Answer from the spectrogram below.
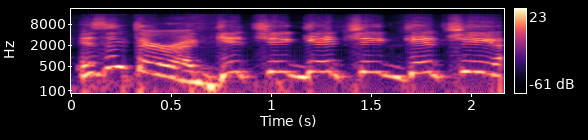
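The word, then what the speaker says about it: Gitchie: I'm covering the Gitche Girl and the murders at Gitche Manitou State Park.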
